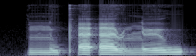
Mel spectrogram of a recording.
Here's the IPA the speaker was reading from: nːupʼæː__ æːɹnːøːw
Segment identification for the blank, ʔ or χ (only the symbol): ʔ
